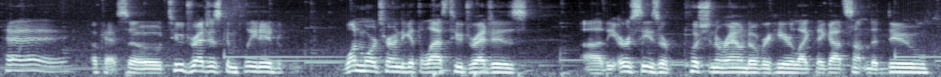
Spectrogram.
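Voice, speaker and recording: A man's voice: mid-range voice, moderate pace, soft background music. Chatty young man narrating a strategy game. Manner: chatty, thinking aloud while planning moves. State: slightly congested from allergies. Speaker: gaming commentator. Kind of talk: let's play strategy game commentary. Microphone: headset.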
